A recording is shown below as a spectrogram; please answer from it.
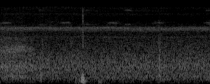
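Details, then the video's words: A cricket gives a thin, steady, high-pitched trill beside a lily-pad pond with drying pads, heard outdoors on a windy day with light handling noise; an American goldfinch may also be calling. "Maybe not. Well, I think that's a cricket I'm hearing."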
